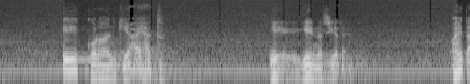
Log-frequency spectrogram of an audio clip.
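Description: A man speaks with emotion into a microphone, in short bursts with pauses.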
